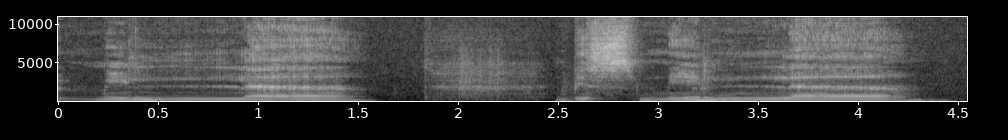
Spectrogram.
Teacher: The lam has a shadda, so it takes the kasra of the mim very quickly.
